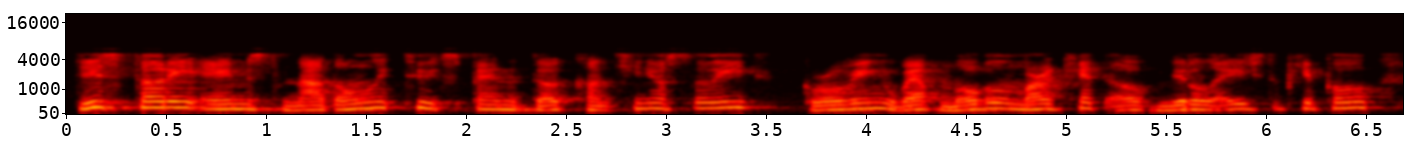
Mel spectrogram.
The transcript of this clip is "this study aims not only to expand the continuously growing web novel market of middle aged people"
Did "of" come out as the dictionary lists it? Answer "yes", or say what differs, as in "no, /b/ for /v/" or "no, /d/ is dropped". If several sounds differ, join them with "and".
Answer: yes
